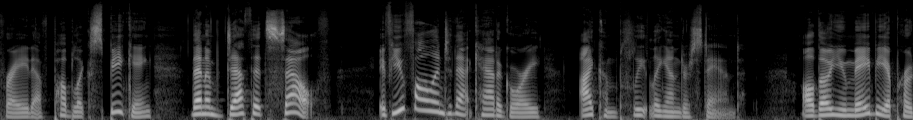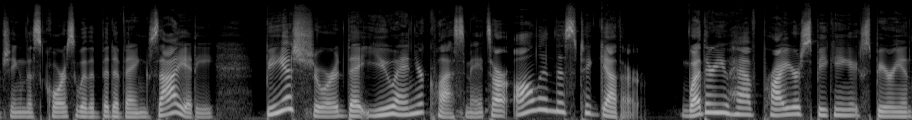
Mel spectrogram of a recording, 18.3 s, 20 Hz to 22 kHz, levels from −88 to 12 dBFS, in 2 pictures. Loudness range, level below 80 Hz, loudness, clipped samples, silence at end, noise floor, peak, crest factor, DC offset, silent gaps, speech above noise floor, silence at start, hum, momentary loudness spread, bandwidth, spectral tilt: 3 LU; -52 dBFS; -26 LUFS; under 0.1%; 0 s; -62 dBFS; -4 dBFS; 22 dB; under 0.1%; none; 37 dB; 0.05 s; none; 10 LU; 17.5 kHz; -4.5 dB/octave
